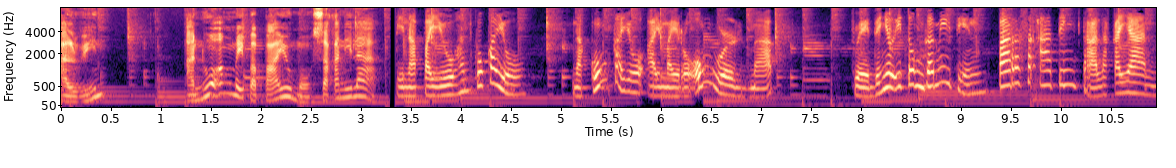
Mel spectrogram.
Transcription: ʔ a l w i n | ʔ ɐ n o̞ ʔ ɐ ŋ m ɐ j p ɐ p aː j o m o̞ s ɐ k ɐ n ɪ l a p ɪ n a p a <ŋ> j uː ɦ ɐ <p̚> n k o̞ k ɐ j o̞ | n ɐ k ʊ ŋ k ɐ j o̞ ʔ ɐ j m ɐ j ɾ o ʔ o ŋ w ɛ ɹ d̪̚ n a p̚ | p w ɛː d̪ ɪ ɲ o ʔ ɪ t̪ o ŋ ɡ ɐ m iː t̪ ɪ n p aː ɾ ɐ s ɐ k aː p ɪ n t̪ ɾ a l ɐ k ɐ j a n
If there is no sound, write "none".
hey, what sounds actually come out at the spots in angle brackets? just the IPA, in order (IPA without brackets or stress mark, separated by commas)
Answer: none, none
